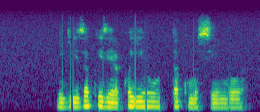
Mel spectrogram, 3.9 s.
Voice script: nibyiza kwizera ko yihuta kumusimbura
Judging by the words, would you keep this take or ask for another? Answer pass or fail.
pass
